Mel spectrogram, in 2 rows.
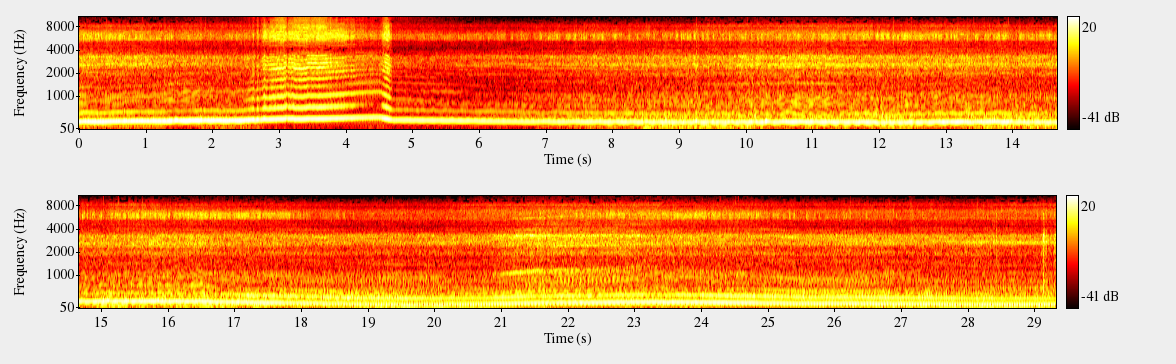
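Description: Suzuki GSX-R750 K5's inline-four engine under load on track, recorded on board the bike. The revs climb for the first four seconds or so, then drop sharply. They hold steady for a long stretch, sag and pick up again about two-thirds of the way through, then settle.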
